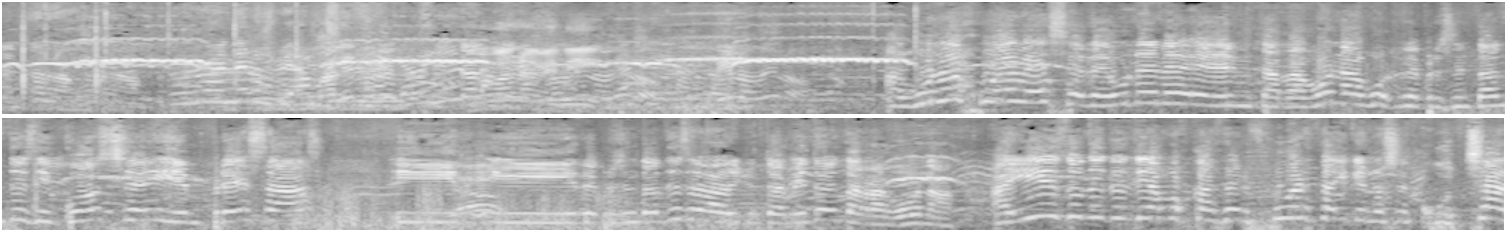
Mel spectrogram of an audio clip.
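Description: A young woman sings through a microphone and loudspeaker.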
